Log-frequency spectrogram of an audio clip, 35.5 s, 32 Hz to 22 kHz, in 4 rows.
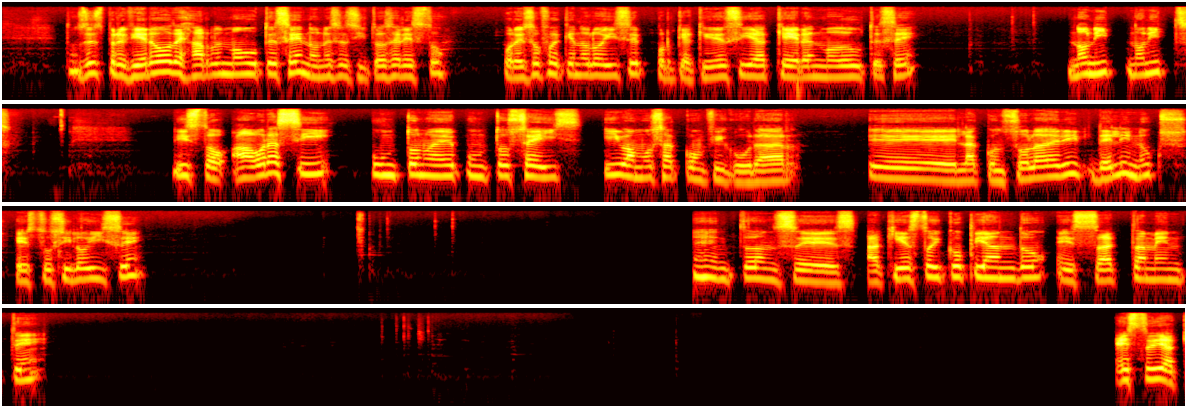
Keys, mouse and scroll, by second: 0.0-1.4 scroll down 1, 1.4-1.9 scroll down 1, 1.9-3.8 scroll down 1, 3.8-4.4 scroll down 1, 4.4-7.4 scroll down 1, 7.4 click, 19.7-20.5 scroll down 2, 20.5-20.8 scroll down 1, 20.8 click, 21.4-25.7 scroll down 2, 25.7-31.0 scroll down 1, 31.0-35.5 scroll down 1.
